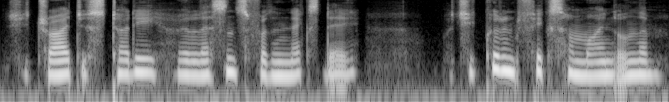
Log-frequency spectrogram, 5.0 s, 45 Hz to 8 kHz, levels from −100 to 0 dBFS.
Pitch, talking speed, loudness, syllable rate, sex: 185 Hz, 215 wpm, -20 LUFS, 4.6 syllables/s, female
